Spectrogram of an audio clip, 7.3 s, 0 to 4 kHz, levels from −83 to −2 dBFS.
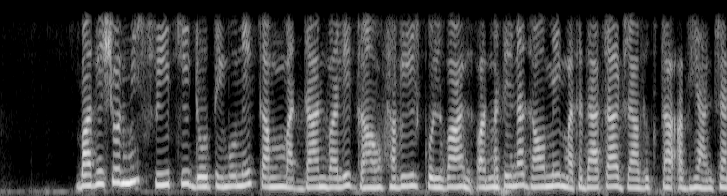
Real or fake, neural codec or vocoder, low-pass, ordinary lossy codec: fake; codec, 44.1 kHz, 3.4 kbps, Pupu-Codec; 3.6 kHz; none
